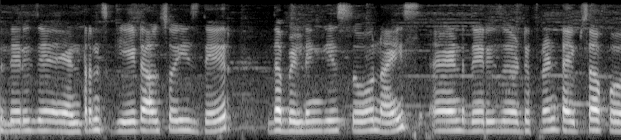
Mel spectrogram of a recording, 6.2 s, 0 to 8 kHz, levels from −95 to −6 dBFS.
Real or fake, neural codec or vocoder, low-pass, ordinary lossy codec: real; none; 7.2 kHz; none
